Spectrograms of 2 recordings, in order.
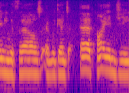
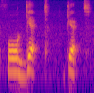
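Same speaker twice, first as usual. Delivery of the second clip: "forget" and then "get" alone, both punched louder; stress on GET; 5 dB louder, much slower than usual. Shown as a demonstration. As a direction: hit "get" in "forget", then say "get" by itself, loud. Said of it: "you can hear it".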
